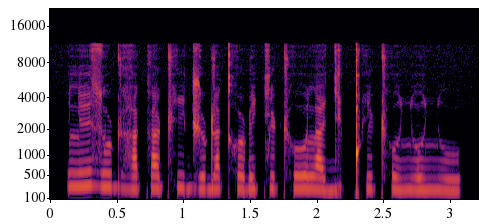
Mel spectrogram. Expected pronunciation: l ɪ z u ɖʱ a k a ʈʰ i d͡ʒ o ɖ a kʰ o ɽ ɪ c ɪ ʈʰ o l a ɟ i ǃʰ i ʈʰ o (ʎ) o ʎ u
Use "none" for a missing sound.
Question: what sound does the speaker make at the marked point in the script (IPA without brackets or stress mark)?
ʎ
